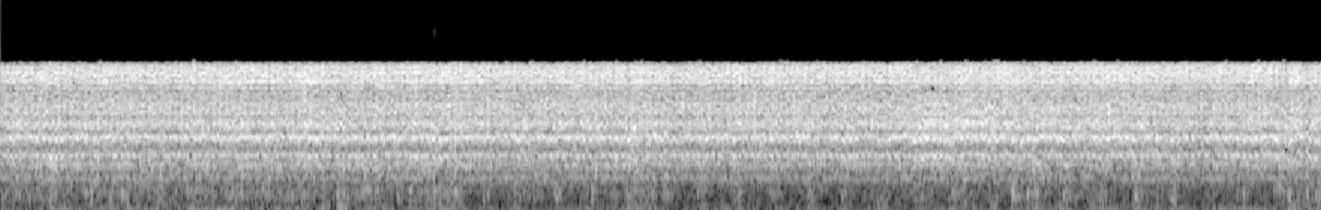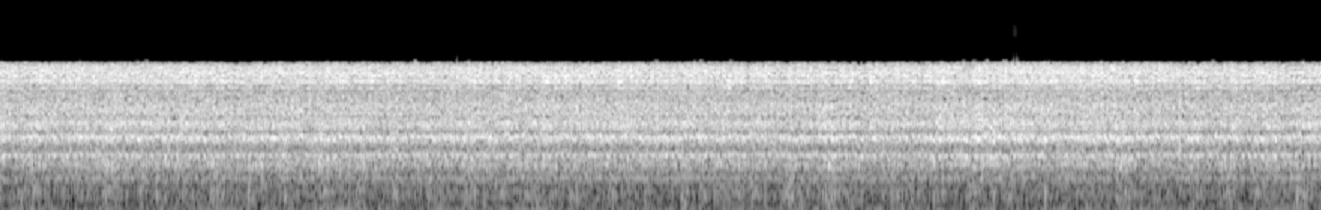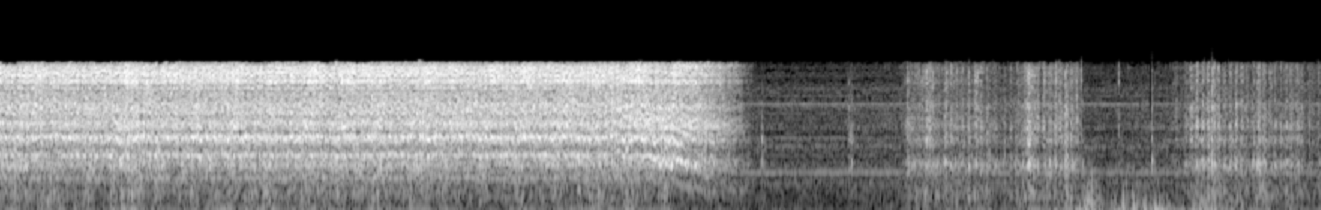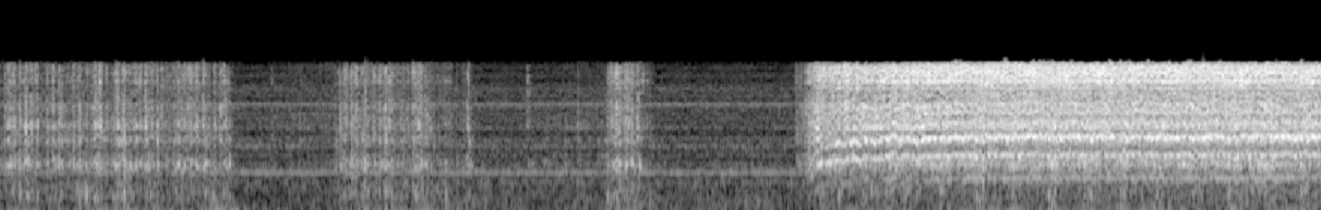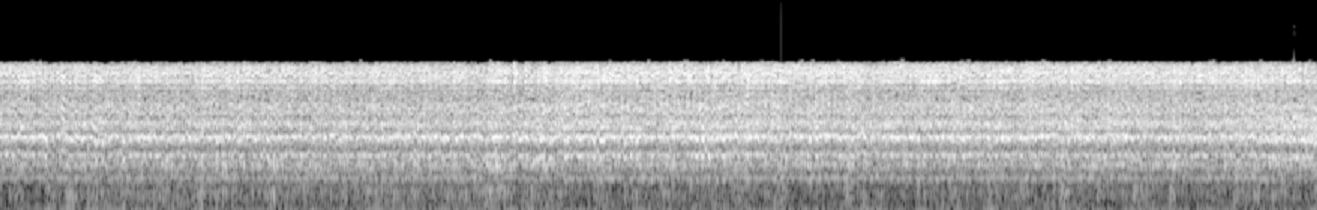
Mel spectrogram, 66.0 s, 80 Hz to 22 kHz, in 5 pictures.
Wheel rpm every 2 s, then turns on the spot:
160, 160, 160, 160, 160, 160, 160, 160, 160, 160, 160, 160, 160, 160, 160, 160, 110, 10, 20, 20, 30, 20, 10, 10, 140, 160, 160, 160, 160, 160, 160, 160, 160.
36-46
